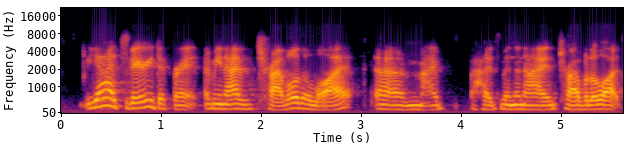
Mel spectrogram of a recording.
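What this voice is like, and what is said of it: Texan accent. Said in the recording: “I'm from Texas. ... love your accent, by the way. ... I still have it. ... So it's so endearing.”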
